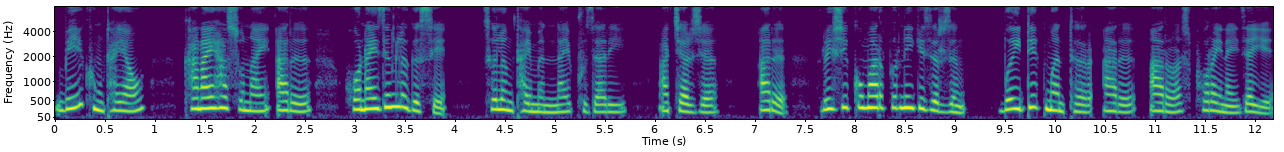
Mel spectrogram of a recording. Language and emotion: Bodo, neutral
